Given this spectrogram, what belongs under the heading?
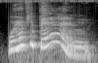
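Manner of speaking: high, slow, fond "where have you been"; missing someone. Shown as a demonstration. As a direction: ask slowly, full of missing them. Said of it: "Because you miss them very much".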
